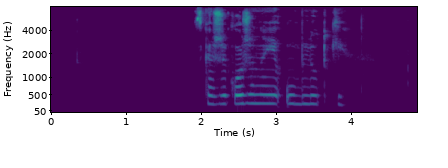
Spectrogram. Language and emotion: Russian, neutral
